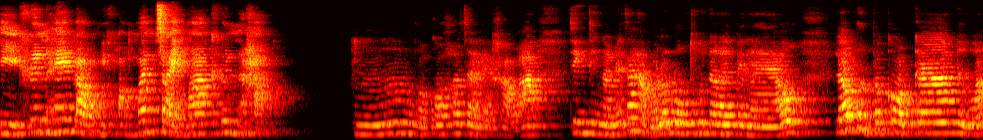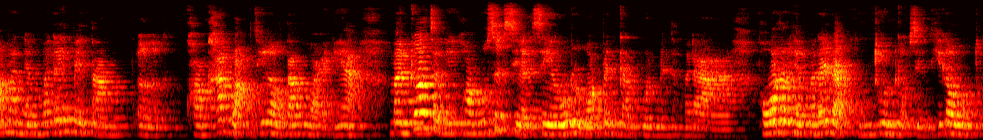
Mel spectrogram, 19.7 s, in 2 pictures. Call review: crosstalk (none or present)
none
